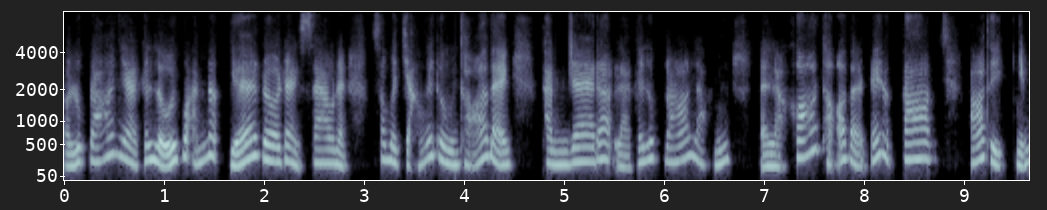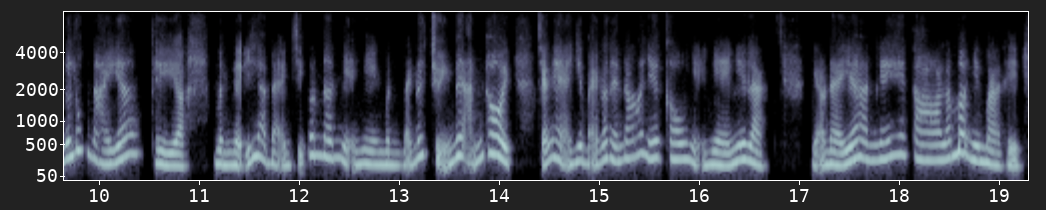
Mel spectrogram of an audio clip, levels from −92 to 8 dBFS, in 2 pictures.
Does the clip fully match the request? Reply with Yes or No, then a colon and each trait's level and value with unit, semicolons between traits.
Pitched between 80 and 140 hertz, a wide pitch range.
No: high, 235 Hz; wide, 5.9 semitones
